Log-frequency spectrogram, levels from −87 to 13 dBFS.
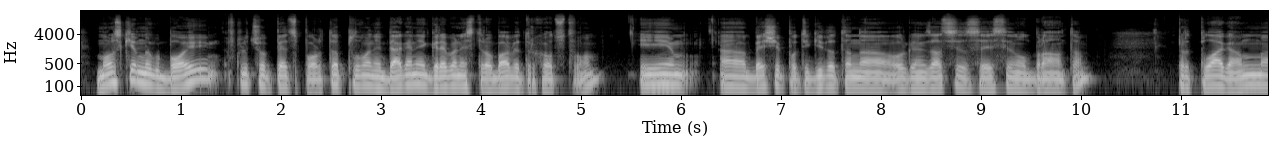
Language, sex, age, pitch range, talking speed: Bulgarian, male, 40-59, 90-110 Hz, 105 wpm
